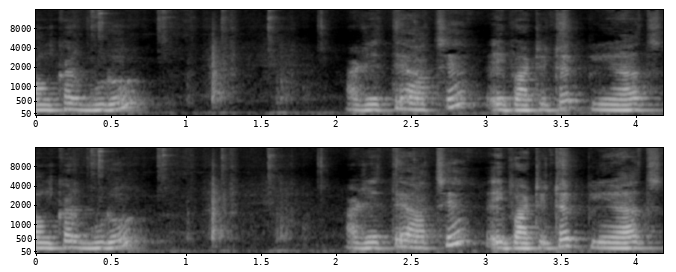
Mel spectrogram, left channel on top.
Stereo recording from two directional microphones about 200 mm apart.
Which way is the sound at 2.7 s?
55° right (ahead or behind).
